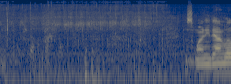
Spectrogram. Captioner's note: reel whining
